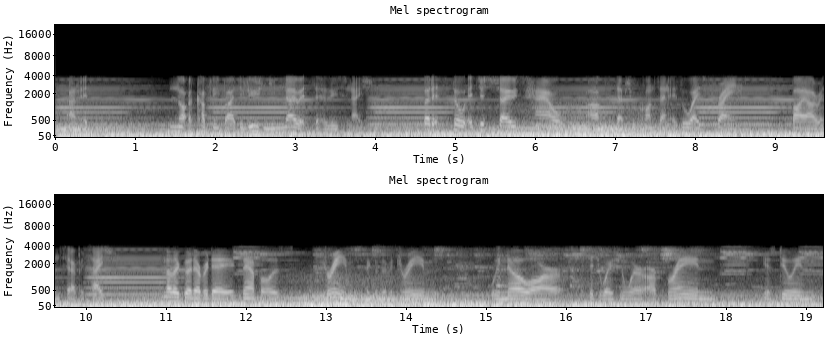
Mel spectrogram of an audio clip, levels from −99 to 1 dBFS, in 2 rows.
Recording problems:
high frequencies cut off; severe; nothing above 3.5 kHz
alarms or sirens; loud; throughout; 8 dB below the speech
low rumble; loud; throughout; 8 dB below the speech
animal sounds; faint; throughout; 20 dB below the speech

